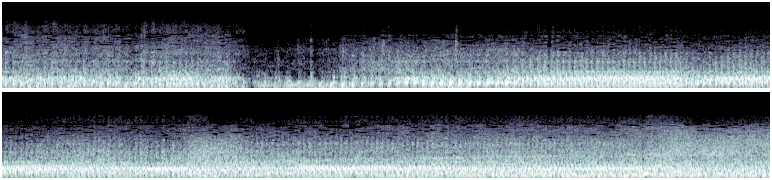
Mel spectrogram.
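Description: Go-kart's small engine running at speed. It drops off sharply about two seconds in, then revs back up with rising pitch over a couple of seconds and holds high revs.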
